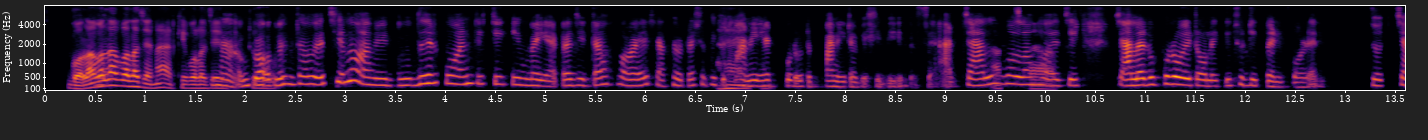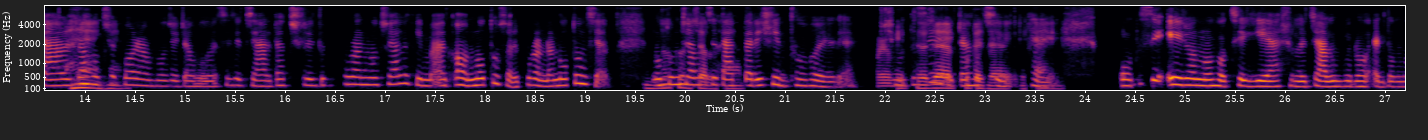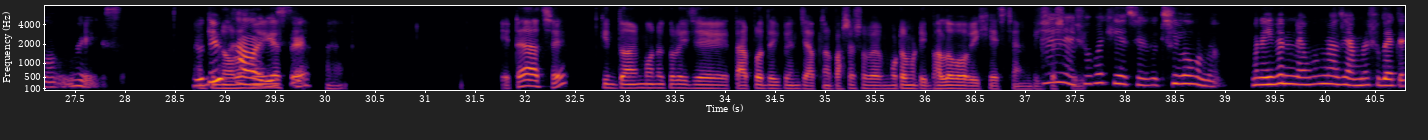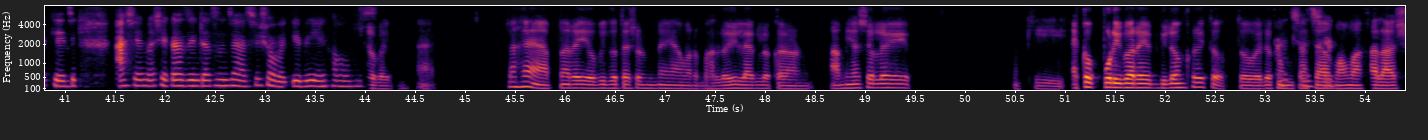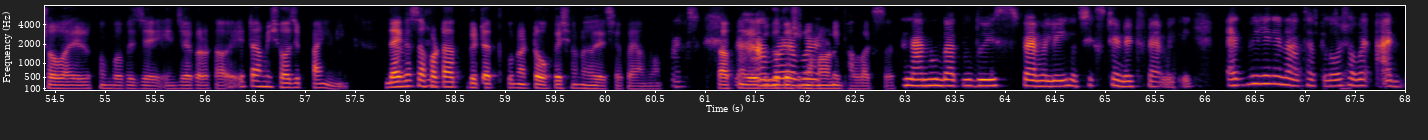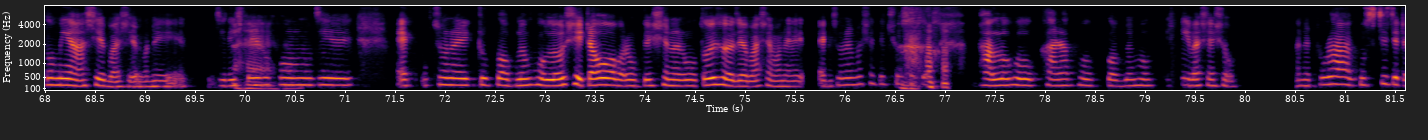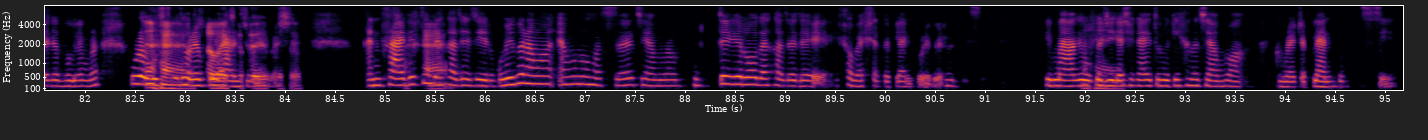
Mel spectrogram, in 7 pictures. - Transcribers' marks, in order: in English: "quantity"; in English: "depend"; "তাড়াতাড়ি" said as "তারতারি"; in English: "even"; in English: "belong"; in English: "occasion"; "দুই" said as "দুইস"; in English: "extended family"; chuckle
- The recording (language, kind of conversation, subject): Bengali, unstructured, আপনার জীবনের সবচেয়ে স্মরণীয় খাবার কোনটি?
